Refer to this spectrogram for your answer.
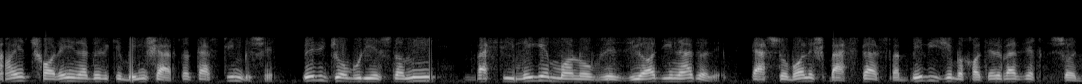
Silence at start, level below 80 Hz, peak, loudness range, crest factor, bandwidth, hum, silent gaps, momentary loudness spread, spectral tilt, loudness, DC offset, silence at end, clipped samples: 0 s; -72 dBFS; -8 dBFS; 2 LU; 16 dB; 3.8 kHz; none; none; 6 LU; -9 dB/octave; -25 LUFS; under 0.1%; 0 s; under 0.1%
